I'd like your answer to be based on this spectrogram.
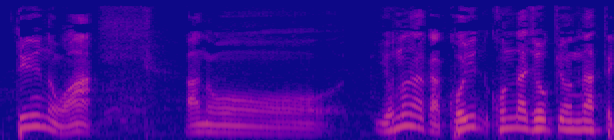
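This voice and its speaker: Delivery comes at a moderate speed. Its pitch leaps very widely. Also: man. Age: 60s. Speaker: retired executive and author. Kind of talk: public talk event interview. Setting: stage with audience.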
